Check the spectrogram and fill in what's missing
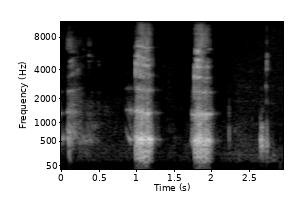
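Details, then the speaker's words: Woman burping after chugging seltzer and half a beer, mouth open: several loud, low, rumbling burps of differing pitch in quick succession, like three different tones. "wow that was like three different tones it was like um a musical instrument that was only half a beer"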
